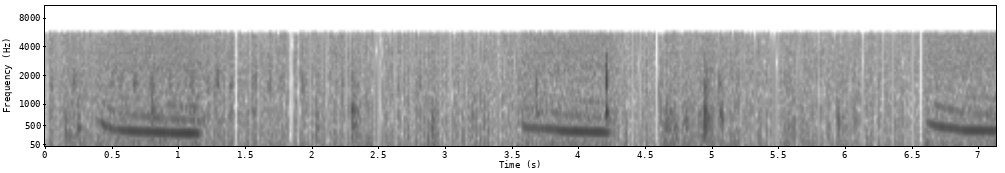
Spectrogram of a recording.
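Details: Domestic cat snoring: a thin nasal whistle that slides downward in pitch comes about every three seconds, with soft breathy rustles and a couple of clicks in between.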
